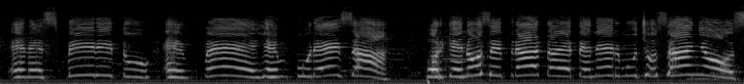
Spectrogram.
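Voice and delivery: loud, high, drawn-out proclamation; full-force preaching. Real, not acted. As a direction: proclaim God's word to the whole church at full voice.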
